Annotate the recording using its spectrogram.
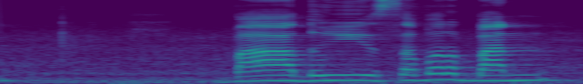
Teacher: বা এই হরফটি দুই ঠোটের শুকনা অংশ থেকে উচ্চারিত হবে। বা এটা হচ্ছে তার মাখরাজ।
